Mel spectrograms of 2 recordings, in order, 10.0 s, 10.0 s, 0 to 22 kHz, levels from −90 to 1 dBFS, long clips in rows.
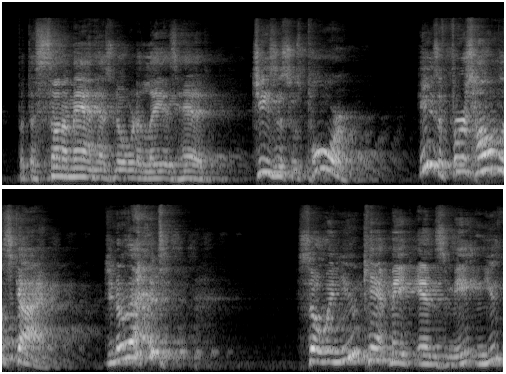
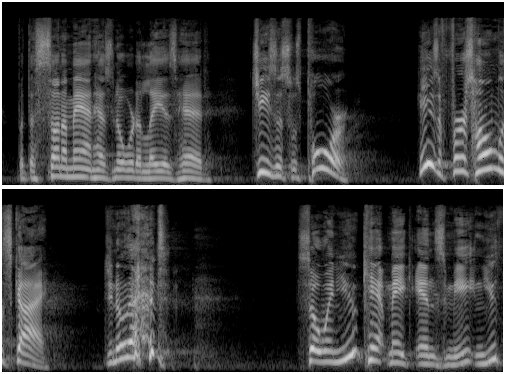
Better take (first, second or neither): second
